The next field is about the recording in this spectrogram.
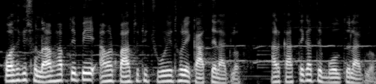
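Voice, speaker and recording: Man telling a sad story in first person, warm mellow voice, soft music under it. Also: fairly high pitch, brisk. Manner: sorrowful, emotive. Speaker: narrator and lead voice.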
